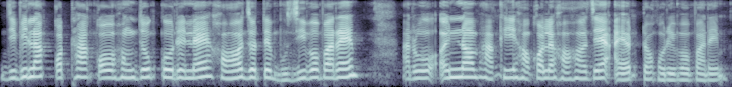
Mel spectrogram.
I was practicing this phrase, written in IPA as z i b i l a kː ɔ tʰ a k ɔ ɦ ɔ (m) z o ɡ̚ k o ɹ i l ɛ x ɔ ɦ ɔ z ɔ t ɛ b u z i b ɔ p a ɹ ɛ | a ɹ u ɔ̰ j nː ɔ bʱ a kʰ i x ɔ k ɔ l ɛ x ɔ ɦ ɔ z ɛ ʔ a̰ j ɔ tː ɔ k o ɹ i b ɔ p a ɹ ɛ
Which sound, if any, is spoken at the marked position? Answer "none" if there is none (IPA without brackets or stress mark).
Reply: ŋ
